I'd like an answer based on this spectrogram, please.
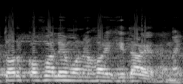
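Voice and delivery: plain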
